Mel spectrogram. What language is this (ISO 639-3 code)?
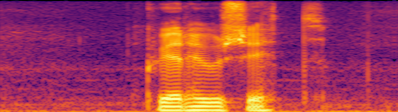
isl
